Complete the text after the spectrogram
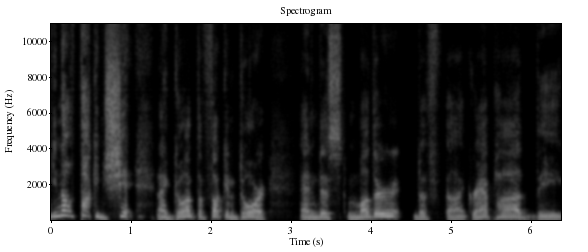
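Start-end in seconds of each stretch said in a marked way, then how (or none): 0.0-1.1 mock yell. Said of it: "I'm like".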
